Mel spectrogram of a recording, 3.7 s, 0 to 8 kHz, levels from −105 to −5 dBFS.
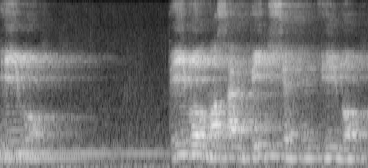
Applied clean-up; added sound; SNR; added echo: none; Drum; 18 dB; none.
